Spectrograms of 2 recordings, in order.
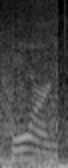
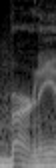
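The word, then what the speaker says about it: Boerne: is not mo it's von army it's pronounced with an a born bernay bjorn burn they always say born we tell people weekend at bernese or bernie that's that's how you pronounce it I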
